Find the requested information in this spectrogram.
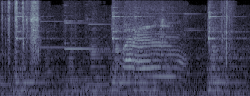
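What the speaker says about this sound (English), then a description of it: "Look, it's a cat." Several drawn-out meows from a cat in the adventure game A Vampyre Story, three distinct cries with rising and falling pitch over a low background hum.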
